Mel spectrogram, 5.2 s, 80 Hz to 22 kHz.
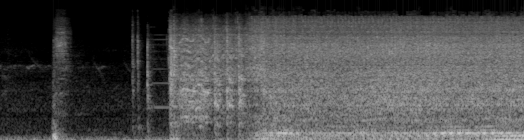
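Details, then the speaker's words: Dodge Charger 5.7L Hemi V8 after replacing serpentine belt, idler pulleys and tensioner: engine cranks, catches and idles with a faint thin squeak; owner wonders if it's the airbox, cause unconfirmed. "I still hear it squeaking a little bit no maybe the sound is the uh hcut airbox cuz listen I can still hear it the squeak is still there"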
